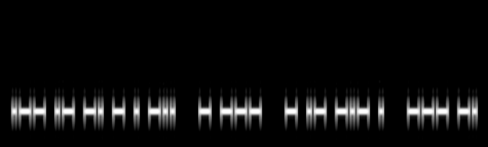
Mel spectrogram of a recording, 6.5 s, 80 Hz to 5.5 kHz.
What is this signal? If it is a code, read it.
Morse code, heard as a keyed tone, about 25 wpm, 600 Hz. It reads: WANTED TO TAKE ON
